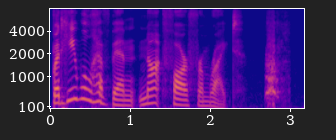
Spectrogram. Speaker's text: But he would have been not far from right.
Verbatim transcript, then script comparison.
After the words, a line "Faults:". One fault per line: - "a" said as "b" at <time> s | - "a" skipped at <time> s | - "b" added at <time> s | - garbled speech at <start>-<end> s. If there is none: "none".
But he will have been not far from right.
Faults:
- "would" said as "will" at 0.3 s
